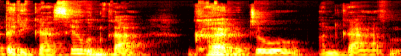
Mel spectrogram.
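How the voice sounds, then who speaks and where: A woman speaks in an East Indian accent with fairly low pitch and fairly even intonation. Audible room echo surrounds her voice. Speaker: YouTube channel host, movie-based life philosophy talks. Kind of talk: casual monologue, movie review with reflection. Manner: hesitant, with filler sounds.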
